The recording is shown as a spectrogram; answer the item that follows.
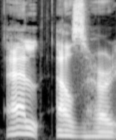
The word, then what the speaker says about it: Al-Azhar: In fact, the right pronunciation will be Al-Azhar University.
